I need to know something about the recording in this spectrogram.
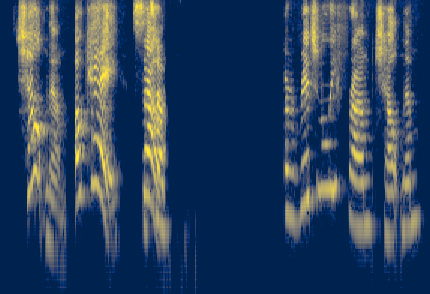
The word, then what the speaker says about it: Cheltenham: it's better okay all right Sally can you pronounce where the the city in England where you are originally from yeah it's called Cheltenham Cheltenham Okay so originally from Cheltenham England Sally Spurgeon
